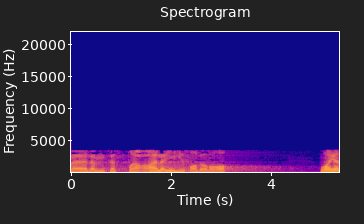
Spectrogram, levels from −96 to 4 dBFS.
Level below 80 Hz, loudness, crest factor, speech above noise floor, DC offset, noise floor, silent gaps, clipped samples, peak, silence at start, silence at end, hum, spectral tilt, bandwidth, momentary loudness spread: -60 dBFS; -24 LUFS; 18 dB; 39 dB; under 0.1%; -62 dBFS; none; under 0.1%; -6 dBFS; 0 s; 0 s; none; -11.5 dB/octave; 3.6 kHz; 9 LU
